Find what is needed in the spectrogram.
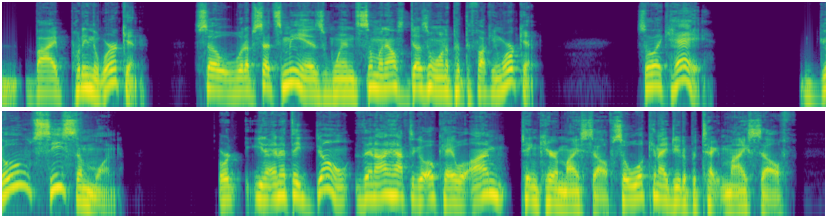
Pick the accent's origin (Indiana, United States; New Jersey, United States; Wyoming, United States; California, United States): Indiana, United States; also born or lived in New York; No, I grew up in Indiana, but I was born in New York.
